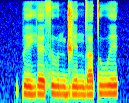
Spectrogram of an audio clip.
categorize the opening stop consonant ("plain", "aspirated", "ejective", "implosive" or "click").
plain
